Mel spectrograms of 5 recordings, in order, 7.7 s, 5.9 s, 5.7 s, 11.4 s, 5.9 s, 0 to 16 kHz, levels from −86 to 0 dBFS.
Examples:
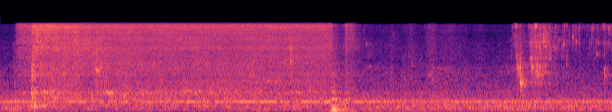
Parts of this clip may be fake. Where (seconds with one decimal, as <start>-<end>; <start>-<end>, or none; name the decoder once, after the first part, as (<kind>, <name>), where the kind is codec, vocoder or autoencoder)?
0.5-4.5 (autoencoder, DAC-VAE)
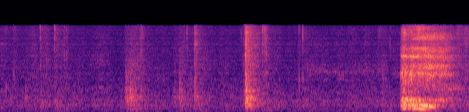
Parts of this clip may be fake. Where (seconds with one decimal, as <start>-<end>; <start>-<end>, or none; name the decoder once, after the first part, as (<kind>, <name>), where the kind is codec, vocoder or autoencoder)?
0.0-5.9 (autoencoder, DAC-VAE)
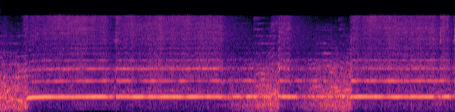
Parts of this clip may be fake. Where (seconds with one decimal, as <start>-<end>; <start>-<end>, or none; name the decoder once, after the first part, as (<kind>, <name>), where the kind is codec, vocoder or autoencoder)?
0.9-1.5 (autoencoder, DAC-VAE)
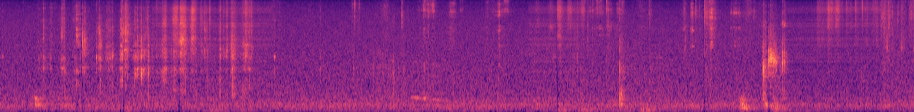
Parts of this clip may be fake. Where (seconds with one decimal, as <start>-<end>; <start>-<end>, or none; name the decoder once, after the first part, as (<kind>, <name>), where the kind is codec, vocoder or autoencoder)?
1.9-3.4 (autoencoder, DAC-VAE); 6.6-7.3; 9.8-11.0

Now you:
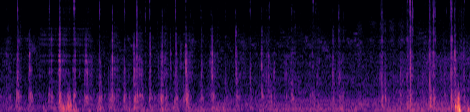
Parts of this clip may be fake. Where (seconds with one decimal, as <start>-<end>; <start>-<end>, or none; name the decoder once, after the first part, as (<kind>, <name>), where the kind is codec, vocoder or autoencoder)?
0.5-1.1 (autoencoder, DAC-VAE)

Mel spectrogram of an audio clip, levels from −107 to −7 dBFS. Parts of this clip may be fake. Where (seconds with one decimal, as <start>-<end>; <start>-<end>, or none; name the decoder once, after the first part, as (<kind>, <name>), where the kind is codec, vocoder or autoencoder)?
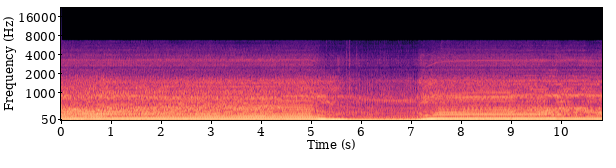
0.0-4.4 (autoencoder, DAC-VAE); 9.0-10.8

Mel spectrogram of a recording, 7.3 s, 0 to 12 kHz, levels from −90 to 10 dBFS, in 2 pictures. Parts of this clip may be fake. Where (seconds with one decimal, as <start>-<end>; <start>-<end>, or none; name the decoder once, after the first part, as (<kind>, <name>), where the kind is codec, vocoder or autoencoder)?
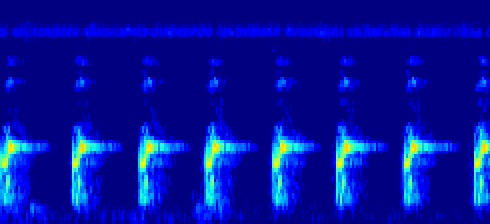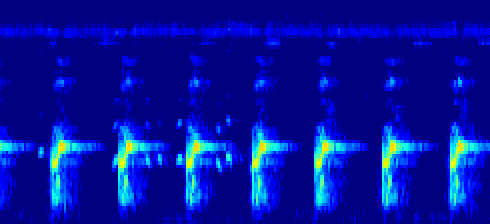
3.3-5.8 (autoencoder, DAC-VAE)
